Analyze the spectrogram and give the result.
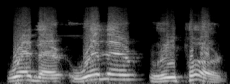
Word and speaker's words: Weather Report: ¿Cómo se pronuncia? Weather Report, ¿no? – Weather Report. – Weather Report. – Guarda, ¿eh? – Sí, ninguno de los... Oh, sí. – Vos tenés inglés. – Qué bien que lo pronuncia.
